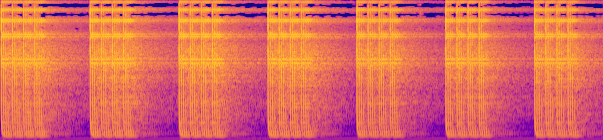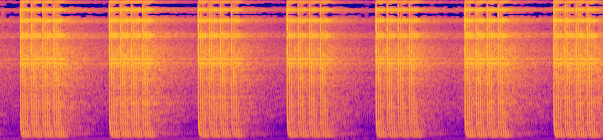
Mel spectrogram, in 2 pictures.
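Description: A single percussive electronic hit from a techno track, soloed and looping about once a second, each hit fading into a long reverb tail. It is running through a soft clipper that cuts off its attack and brings the reverb forward.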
